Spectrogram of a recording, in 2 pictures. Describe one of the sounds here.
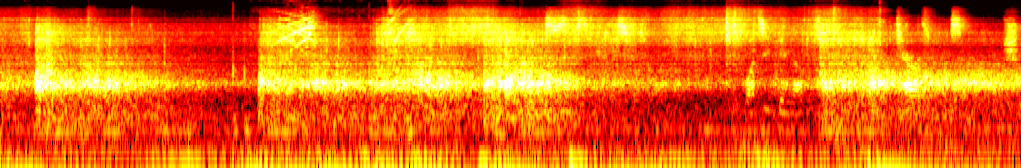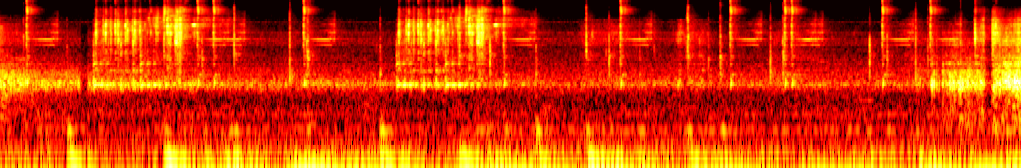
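Game sounds play through a small handheld speaker.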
